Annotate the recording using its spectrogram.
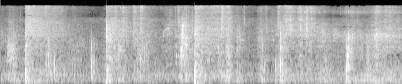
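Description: Plastic polyhouse sheet rustling as it is handled against an aluminium lock profile, with scattered light clicks and taps.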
